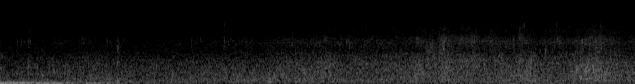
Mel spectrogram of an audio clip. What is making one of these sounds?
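Footsteps crunch through dry grass at a steady walking pace.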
